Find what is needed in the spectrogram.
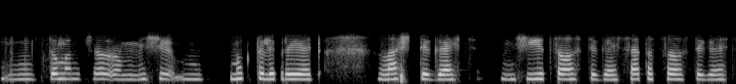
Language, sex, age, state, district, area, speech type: Kashmiri, female, 30-45, Jammu and Kashmir, Bandipora, rural, conversation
